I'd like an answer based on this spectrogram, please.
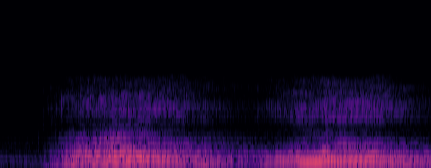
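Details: Toy Poodle (Canis lupus familiaris) gives two long, low, rumbling roars, each about two seconds, one right after the other.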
